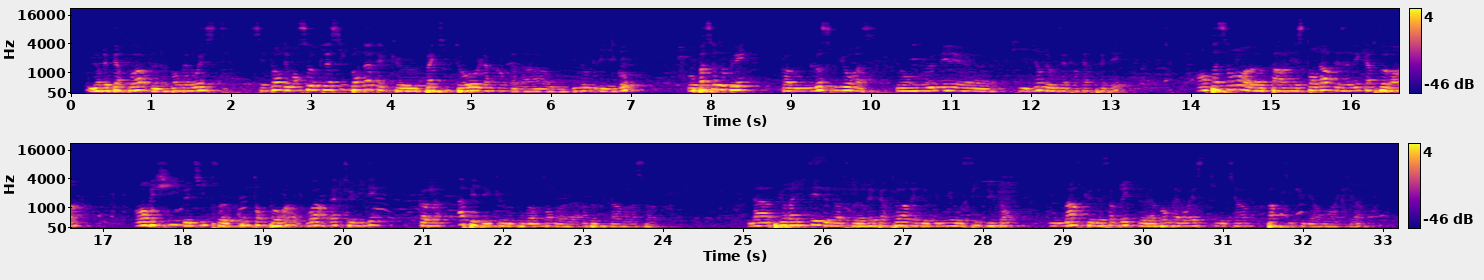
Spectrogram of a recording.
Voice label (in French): presentation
